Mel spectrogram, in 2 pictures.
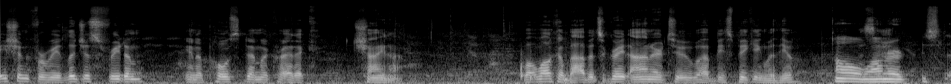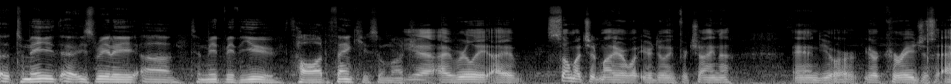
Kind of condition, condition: setting, busy venue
